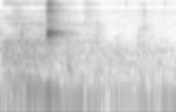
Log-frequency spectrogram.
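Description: A person's low hum, falling in pitch, with a single sharp click about half a second in.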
